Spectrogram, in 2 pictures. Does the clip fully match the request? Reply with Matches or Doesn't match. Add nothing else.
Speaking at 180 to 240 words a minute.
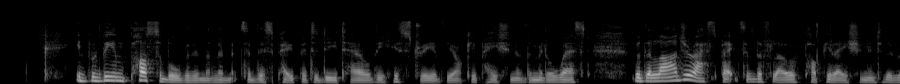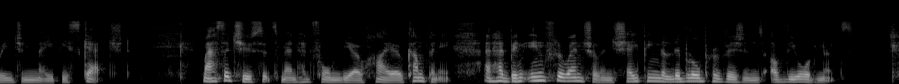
Matches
